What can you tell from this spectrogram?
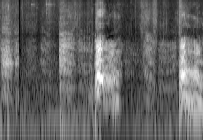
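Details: Odin, a German Shepherd, play-fighting with Feisty Hannah, another dog: short loud barks and yips come in separate bursts about a second apart, with quieter gaps of softer huffs between them.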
